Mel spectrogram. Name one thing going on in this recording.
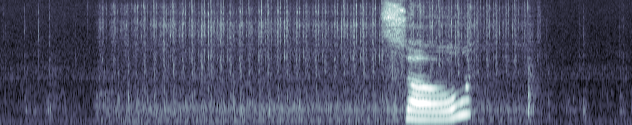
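A sewing machine runs with a fast, steady whir.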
